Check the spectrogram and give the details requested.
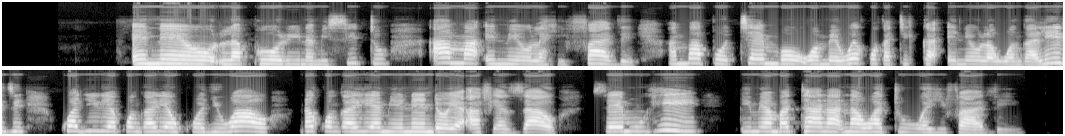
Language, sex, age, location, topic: Swahili, female, 36-49, Dar es Salaam, agriculture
